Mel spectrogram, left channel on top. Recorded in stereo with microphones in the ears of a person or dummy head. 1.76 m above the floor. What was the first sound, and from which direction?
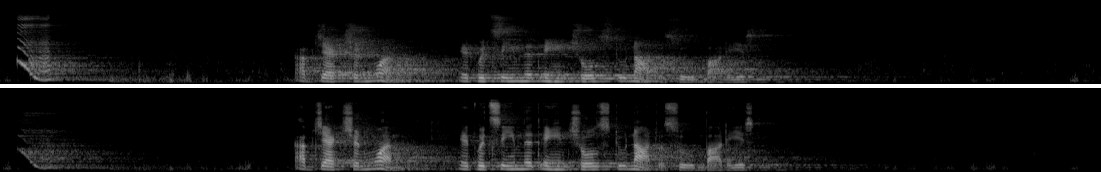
A cupboard door, 45° left (ahead or behind).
